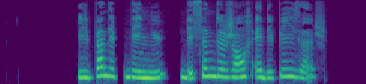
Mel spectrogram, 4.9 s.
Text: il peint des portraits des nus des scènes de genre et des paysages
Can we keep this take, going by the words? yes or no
no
